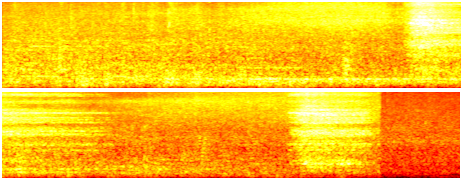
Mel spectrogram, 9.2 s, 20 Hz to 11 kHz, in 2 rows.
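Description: Izukyū 8000-series electric train rolling slowly into the platform and braking to a stop, a steady rumble of wheels and running gear with a low hum in the first few seconds. Two loud bursts of hiss come about four seconds in and near the end, after which the sound cuts off suddenly.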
